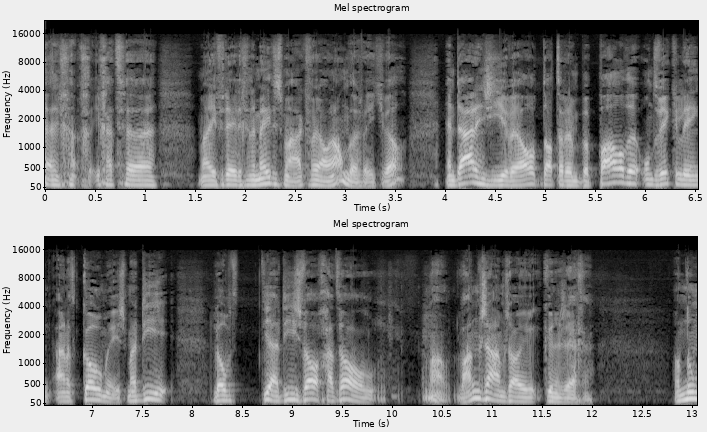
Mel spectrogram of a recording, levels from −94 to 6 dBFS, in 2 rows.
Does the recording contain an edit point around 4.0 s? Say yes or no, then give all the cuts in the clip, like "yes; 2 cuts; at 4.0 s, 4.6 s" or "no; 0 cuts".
no; 1 cut; at 2.6 s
